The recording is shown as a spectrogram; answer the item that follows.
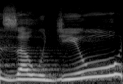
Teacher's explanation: bhunah karena ada tanwin kasrh yang bertemu dengan huruf wau maka tanwin kasrahnya masuk atau lebur ke wau disertai dengung jadi bunyinya zaujiu dan tahan bunyinya zauji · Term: idgham bhunah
